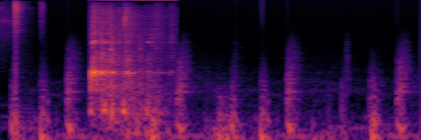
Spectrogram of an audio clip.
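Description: Glass marbles rolling and knocking on a cardboard mini bowling alley: a low steady rumble with irregular taps, and a short clatter about a second in.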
